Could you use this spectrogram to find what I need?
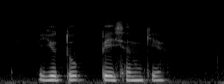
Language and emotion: Russian, neutral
